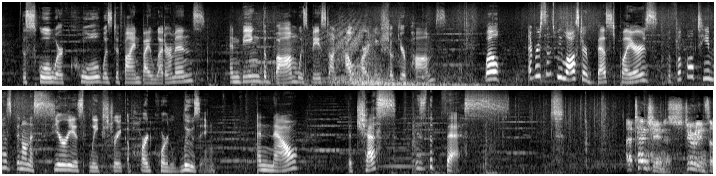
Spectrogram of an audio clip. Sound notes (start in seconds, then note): none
